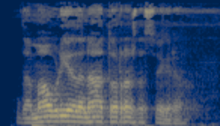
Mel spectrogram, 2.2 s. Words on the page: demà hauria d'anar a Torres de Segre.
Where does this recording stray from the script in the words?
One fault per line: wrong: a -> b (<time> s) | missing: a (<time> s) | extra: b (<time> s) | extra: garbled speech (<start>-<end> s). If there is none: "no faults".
no faults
